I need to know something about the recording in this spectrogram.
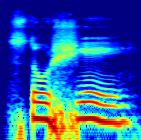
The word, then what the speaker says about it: स्तोष्ये: स्तोष्ये, अब कहीं कहीं पर स्त का जो उच्चारण है कुछ लोग को कठिन पड़ता है, तो वो लोग ई जोड़ करके करते हैं, इस स्तोत्र, तो वो उच्चारण अशुद्ध है, वहां पर ई नहीं लगाना। स्तोष्ये कैसे करोगे उच्चारण?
